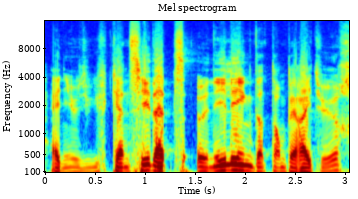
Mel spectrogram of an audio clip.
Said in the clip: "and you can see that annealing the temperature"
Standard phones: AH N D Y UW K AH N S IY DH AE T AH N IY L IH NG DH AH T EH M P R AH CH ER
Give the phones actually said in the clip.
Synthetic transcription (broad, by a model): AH N Y UW K AH N S IY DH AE T AH N IY L IH NG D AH T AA P R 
